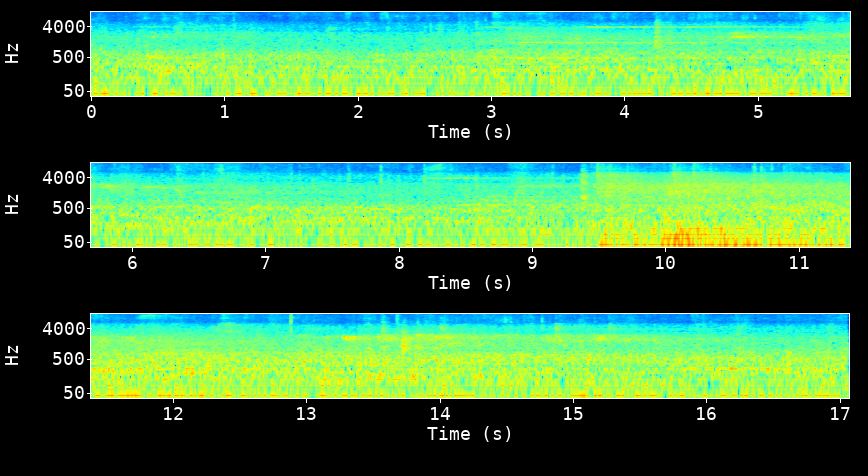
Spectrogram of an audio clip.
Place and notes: Brussels, Palais de Justice / Courthouse.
